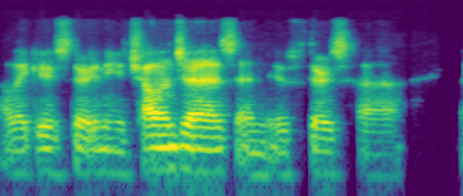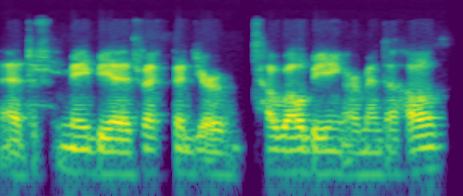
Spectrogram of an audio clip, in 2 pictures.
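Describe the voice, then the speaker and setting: A man's voice: deep voice, flat delivery, moderate pace, vocal fry, a bit bright, low-quality recording. A young man hosting a video call panel, asking long questions full of uhs and likes over wired earphones. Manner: hesitant, filler-heavy questions. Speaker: host. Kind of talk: casual interview moderating.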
